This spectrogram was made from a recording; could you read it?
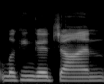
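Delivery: normal talking voice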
